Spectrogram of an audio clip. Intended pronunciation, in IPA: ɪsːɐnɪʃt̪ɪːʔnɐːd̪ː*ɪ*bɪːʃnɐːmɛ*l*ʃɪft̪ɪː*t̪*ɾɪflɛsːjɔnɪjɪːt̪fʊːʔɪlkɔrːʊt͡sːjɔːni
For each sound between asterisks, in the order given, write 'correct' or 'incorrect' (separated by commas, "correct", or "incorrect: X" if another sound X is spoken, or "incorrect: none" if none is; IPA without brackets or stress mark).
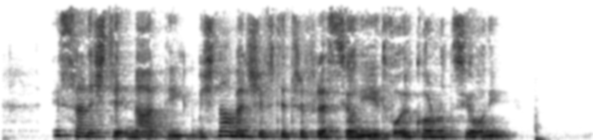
incorrect: i, correct, correct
